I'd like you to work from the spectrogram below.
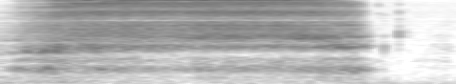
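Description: A long, deep breath in during a guided relaxation exercise, a steady airy hiss lasting nearly two seconds that stops abruptly into quiet.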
